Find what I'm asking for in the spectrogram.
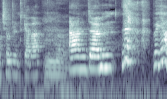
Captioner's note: laughing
